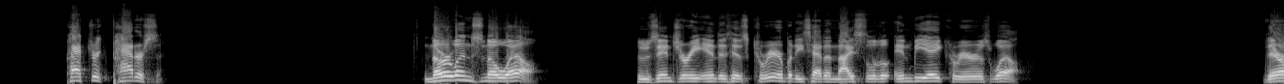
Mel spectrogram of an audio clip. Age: 50-69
